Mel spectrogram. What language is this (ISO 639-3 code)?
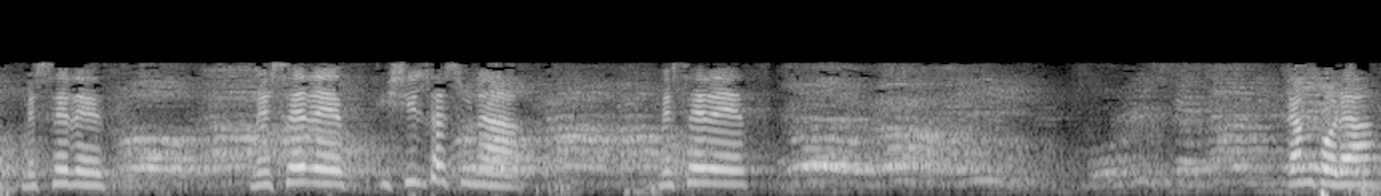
eus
